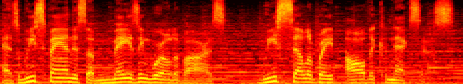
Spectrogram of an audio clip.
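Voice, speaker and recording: Man narrating airline video, normal mid pitch, music in background. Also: moderate pace, vocal fry.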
